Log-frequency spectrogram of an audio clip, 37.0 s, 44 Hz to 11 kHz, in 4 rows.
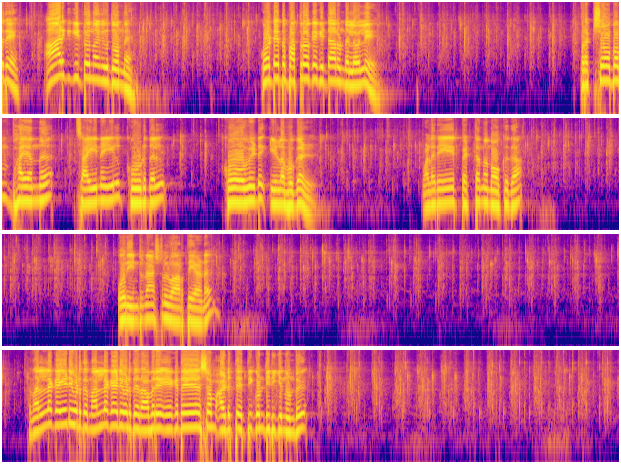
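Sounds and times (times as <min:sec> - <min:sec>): people clapping: 0:00.0 - 0:37.0.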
